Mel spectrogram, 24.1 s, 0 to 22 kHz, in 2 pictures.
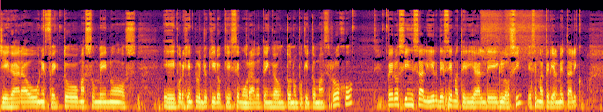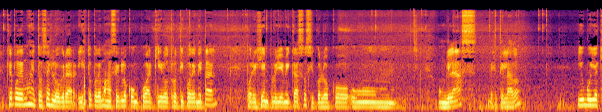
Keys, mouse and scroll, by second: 3.0-8.2 drag, 11.3-15.0 middle drag, 15.4-21.5 drag, 21.5 s.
